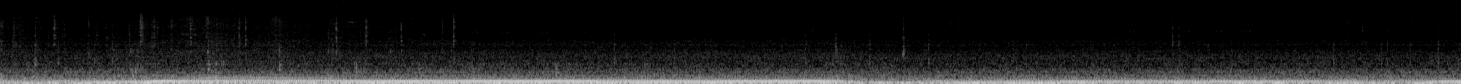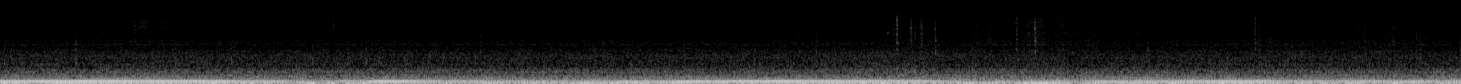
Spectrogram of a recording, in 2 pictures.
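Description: Vehicle engine heard from inside the cabin while driving slowly off-road, the revs rising and easing off; the engine note dips and picks up again several times.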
